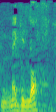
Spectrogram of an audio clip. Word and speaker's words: Megillot: The scrolls together are called the Megillot, which is spelt Megilloth. But it's Megillot, and those books are Ruth, Esther, Lamentations, Song of Songs, and Song of Solomon, and Ecclesiastes.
